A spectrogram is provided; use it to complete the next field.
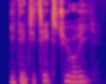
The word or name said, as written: identitetstyveri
